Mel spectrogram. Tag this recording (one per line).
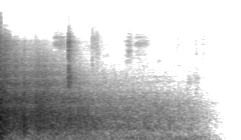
shot
clip
gun
foley
pistol
cock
